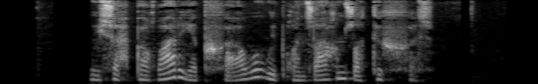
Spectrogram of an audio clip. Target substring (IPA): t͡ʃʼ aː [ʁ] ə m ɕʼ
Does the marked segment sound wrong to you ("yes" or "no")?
no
